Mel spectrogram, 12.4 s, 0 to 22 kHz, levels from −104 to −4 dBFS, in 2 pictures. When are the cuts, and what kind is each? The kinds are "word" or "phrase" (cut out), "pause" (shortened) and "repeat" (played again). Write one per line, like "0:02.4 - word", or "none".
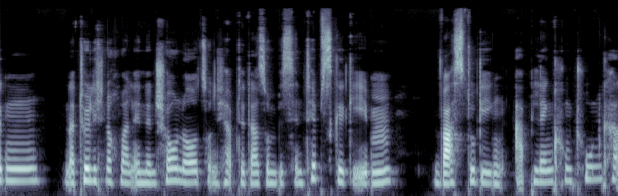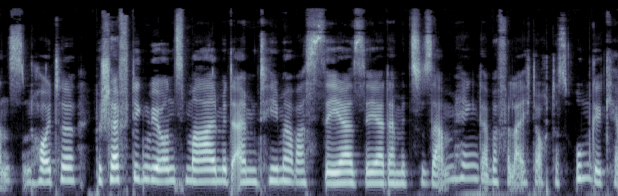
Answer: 0:07.0 - pause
